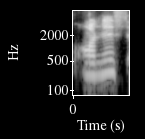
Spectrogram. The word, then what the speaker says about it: honest: So, the sound of honest and R, they are beginning with H, but the sound of H is not there. The sound of H, the H is silent over there, so it sounds like R or honest.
